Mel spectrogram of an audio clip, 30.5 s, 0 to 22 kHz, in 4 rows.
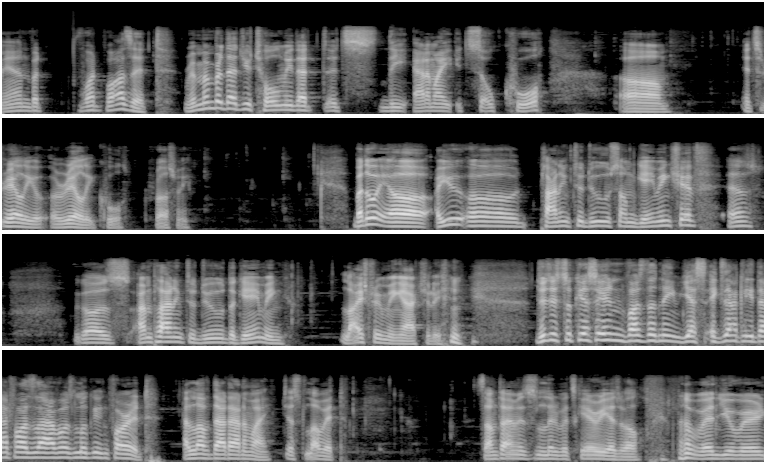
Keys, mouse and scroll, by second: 0.1 alt+right click, 0.3 alt+click, 1.6 alt+middle click, 1.9 alt+right click, 2.1 alt+click, 2.8 shift+click, 3.5 shift+click, 4.0 scroll down 1, 4.2 alt+click, 4.6 alt+middle click, 4.8 alt+right click, 5.0 alt+click, 5.9 alt+click, 6.0 alt+middle click, 6.2 alt+right click, 6.4 alt+click, 6.7 alt+middle click, 7.0 alt+right click, 7.1 alt+click, 8.0 alt+scroll down 1, 8.2 alt+click, 9.2 alt+click, 9.7 alt+middle click, 9.9 alt+right click, 10.1 alt+click, 10.5 alt+middle click, 10.7 alt+right click, 11.0 alt+middle click, 11.2 alt+right click, 11.4 alt+click, 12.1 shift+right click, 13.6 alt+click, 17.4 alt+middle click, 17.7 alt+scroll down 1, 17.9 alt+click, 18.3 w, 18.5 right click, 24.7 scroll down 2, 25.0 alt+click, 25.4 alt+middle click, 25.6 alt+right click, 25.9 alt+click, 27.0 ctrl+i, 27.5-28.5 ctrl+scroll down 3, 27.8 alt+click, 28.5 alt+click, 28.8 alt+right click, 29.0 alt+click, 29.5 alt+middle click, 29.8 alt+right click.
